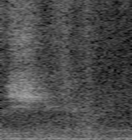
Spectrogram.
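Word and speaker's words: chancre: true pronunciation is a shanker. Shanker? But nobody says it's canker. Okay. What is? It's a shanker.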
